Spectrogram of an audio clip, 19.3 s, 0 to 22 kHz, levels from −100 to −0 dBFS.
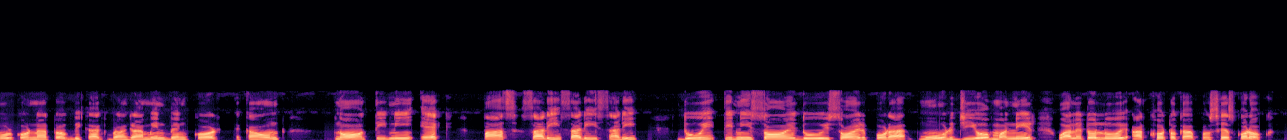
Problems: constant background noise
